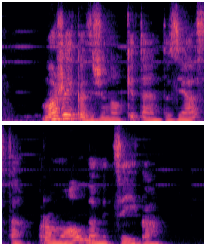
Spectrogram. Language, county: Lithuanian, Marijampolė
